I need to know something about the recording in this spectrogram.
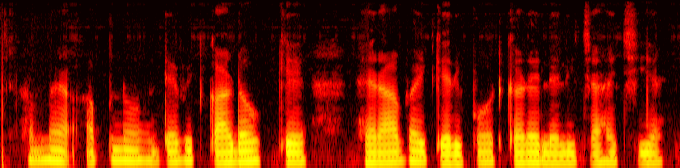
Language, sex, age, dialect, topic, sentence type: Maithili, male, 18-24, Angika, banking, statement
